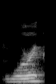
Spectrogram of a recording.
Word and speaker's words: Warwick: You can also find Warwick on LinkedIn at Warwick Fairfax. That's with the silent W in the middle, WARWICK, Fairfax.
